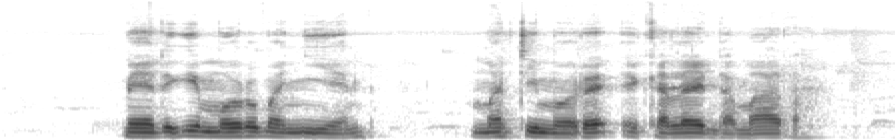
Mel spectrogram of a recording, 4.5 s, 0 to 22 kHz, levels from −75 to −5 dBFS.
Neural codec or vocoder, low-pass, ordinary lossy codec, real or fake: vocoder, 44.1 kHz, 128 mel bands every 256 samples, BigVGAN v2; none; none; fake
